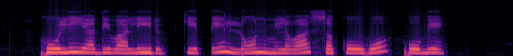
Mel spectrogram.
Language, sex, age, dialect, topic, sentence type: Magahi, female, 36-40, Northeastern/Surjapuri, banking, question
